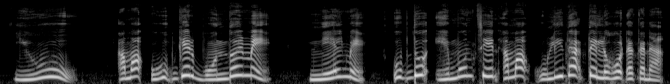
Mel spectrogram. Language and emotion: Santali, disgusted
